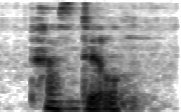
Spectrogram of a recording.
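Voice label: "pastille", British English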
